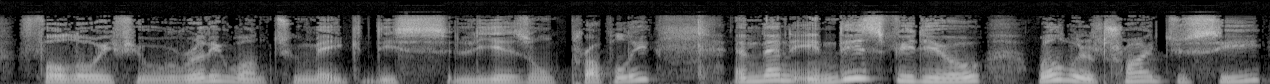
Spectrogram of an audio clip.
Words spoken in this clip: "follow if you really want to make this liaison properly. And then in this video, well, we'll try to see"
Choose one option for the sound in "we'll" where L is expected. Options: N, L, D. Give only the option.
L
